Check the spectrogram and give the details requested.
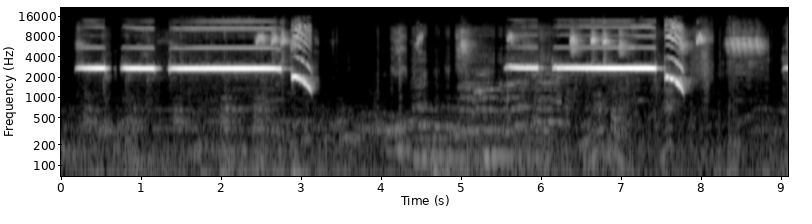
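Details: Common iora (cipoh) singing in the 'nyiul' style: long, steady, pure whistles at one high pitch, each ending in a quick downward slur, given in two bouts with short high chips between them and soft low background noise.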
